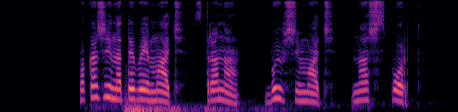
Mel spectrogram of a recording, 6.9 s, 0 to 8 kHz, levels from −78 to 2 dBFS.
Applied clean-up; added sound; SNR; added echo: neural mask model DeepFilterNet 3.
